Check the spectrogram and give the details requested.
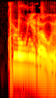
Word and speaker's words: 쿨롱: 이것은 쿨롱이라고 읽어야지 C라고 읽으면 안 됩니다. 단위는 꼭 쿨롱으로 읽어주시기 바랍니다.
